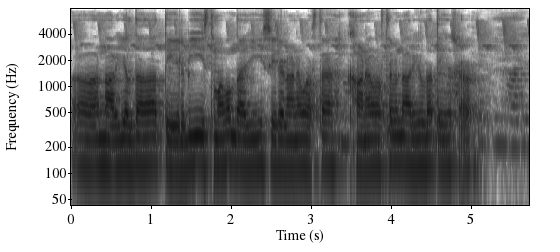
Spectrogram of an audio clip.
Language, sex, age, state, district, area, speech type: Dogri, male, 30-45, Jammu and Kashmir, Samba, rural, spontaneous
